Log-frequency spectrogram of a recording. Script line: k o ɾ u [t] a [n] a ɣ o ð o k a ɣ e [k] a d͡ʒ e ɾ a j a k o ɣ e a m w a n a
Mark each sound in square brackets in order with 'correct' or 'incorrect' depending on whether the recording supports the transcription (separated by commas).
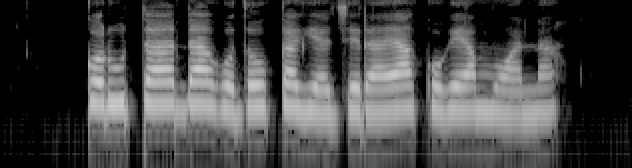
correct, incorrect, incorrect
